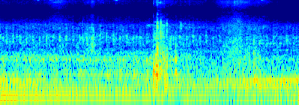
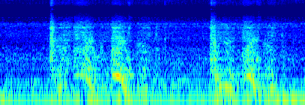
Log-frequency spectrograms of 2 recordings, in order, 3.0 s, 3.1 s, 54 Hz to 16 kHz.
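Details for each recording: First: 2002 Renault Clio diesel, restarted after about 3 years parked, idling: steady, even diesel clatter with low regular beat, no knocks or misses. Normal diesel idle. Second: 2002 Renault Clio diesel parked about 3 years, jump lead moved to a fuse terminal for better connection: short sluggish cranking bursts with uneven catches, finally firing rough. Hard start from weak battery connection.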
